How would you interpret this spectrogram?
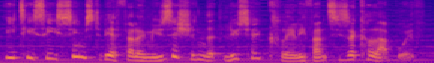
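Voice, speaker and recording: Male YouTube host, scripted gaming narration, quick pace, slightly high voice, faint music behind. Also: big pitch swings.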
